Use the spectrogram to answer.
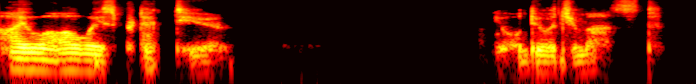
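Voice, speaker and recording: Whispering, a man puts on a character voice. He moves at a fairly slow pace. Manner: whispering, reassuring.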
